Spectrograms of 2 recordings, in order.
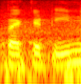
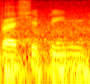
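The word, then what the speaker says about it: pachytene: मैं सही कह रहा था, पैकेटीन ही है ये, पैकेटीन है, इट्स नॉट पैशेटीन, पैकेटीन है ये first of ऑल. सो इट्स पैकेटीन.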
